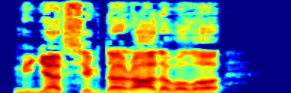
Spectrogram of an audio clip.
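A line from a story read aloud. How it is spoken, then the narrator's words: Agitated voice. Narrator (Russian): сказал король взволнованным голосом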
